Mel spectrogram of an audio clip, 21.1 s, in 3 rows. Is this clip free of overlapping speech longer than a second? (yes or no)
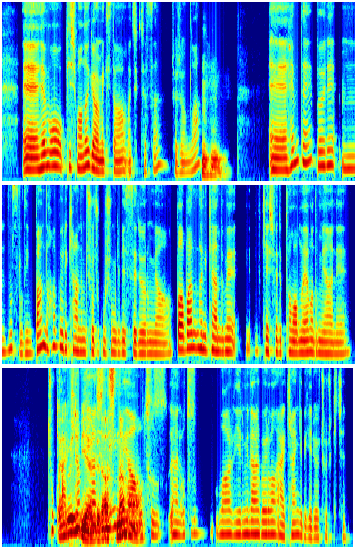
no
